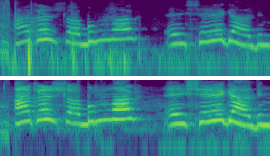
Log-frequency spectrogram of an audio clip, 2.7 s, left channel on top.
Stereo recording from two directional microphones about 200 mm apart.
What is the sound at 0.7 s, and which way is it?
A child's voice, 5° right (ahead or behind).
